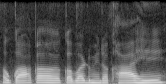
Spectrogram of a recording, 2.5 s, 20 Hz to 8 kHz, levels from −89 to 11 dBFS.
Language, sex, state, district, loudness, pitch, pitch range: Chhattisgarhi, female, Chhattisgarh, Bilaspur, -12 LUFS, 195 Hz, 185-200 Hz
